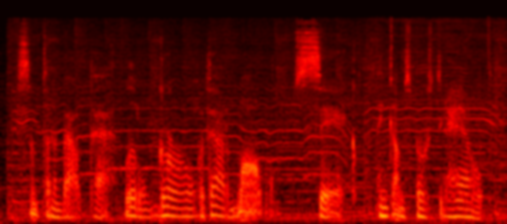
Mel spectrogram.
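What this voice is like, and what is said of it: Thick southern American accent. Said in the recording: “Hillary Swank adopts a thick southern accent”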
